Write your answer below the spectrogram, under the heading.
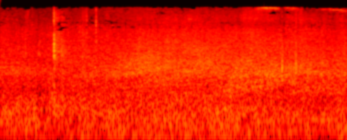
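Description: Steady roadside noise of traffic and wind on the microphone, with two short sharp clicks in the first second or so.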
